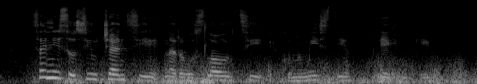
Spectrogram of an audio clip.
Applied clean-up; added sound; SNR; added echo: none; Thunder; 3 dB; none.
